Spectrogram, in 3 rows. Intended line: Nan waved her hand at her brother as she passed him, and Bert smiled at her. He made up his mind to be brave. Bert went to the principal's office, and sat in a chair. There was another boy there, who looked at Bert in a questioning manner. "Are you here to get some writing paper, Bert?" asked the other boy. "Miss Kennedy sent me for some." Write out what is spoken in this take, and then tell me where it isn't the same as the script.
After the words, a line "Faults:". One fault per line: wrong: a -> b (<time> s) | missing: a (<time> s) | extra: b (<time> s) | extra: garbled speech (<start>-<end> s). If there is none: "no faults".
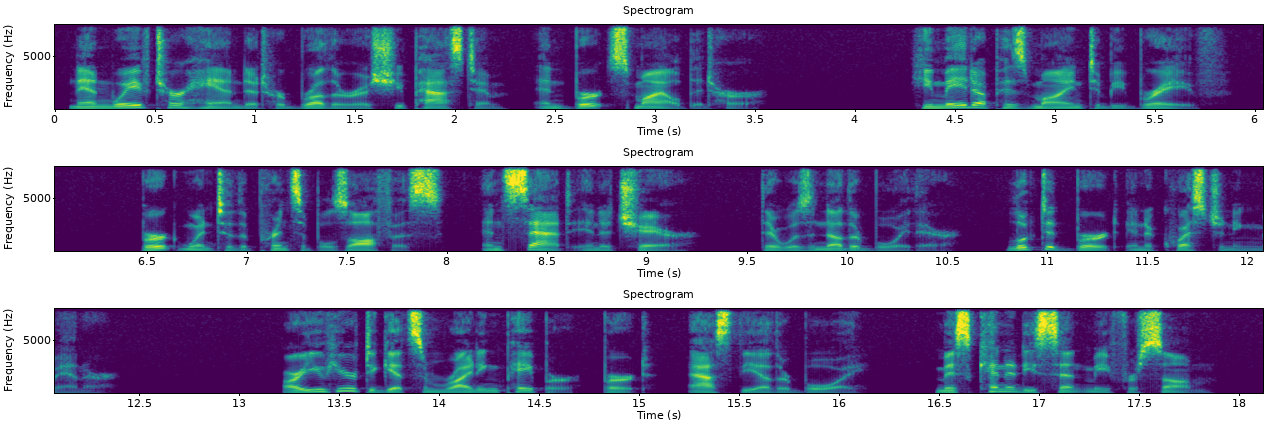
Nan waved her hand at her brother as she passed him, and Bert smiled at her. He made up his mind to be brave. Bert went to the principal's office, and sat in a chair. There was another boy there, looked at Bert in a questioning manner. "Are you here to get some writing paper, Bert?" asked the other boy. "Miss Kennedy sent me for some."
Faults:
missing: who (10.6 s)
